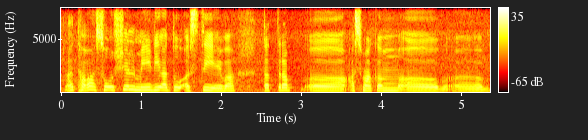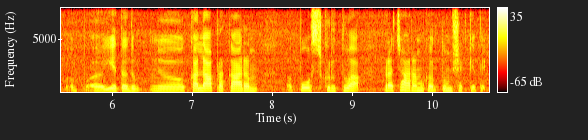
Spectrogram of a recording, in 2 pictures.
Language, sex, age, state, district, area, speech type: Sanskrit, female, 45-60, Karnataka, Udupi, urban, spontaneous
